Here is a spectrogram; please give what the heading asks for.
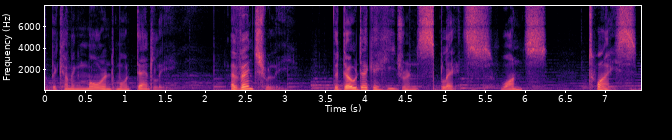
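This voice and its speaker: A man with a fairly low-pitched voice narrates a fantasy tale. His storytelling is scripted and dramatic, deliberate and full of suspense.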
